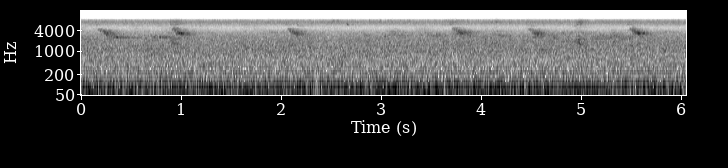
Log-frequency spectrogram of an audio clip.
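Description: A bird chirping a short falling note about once a second, over a steady low background rumble.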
